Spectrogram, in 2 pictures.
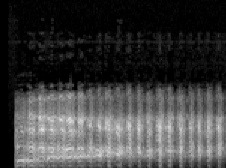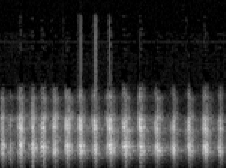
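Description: A man laughing hard in one long, unbroken string of quick pulses, about six a second, starting loud and voiced and going on without a pause.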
